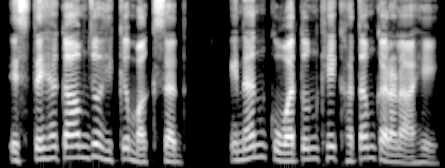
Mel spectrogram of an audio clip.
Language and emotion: Sindhi, neutral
